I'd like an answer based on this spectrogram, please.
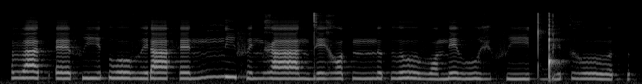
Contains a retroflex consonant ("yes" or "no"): no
